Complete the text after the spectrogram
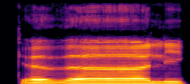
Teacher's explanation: যালের উপর ছোট আলিফ টানতে হবে। যা যা যা, একটু আগে সা যেখান থেকে সেখান থেকে যা, কিন্তু এবার বাতাসটা বন্ধ।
